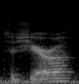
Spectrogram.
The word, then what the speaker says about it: Teixeira: I remember hearing about that, and I think the last name is technically pronounced Teixeira. – Okay. – Yeah, Teixeira thing's a little silly. It's like Teixeira, because there's like a fighter named Glover Teixeira, so I remember hearing about this.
